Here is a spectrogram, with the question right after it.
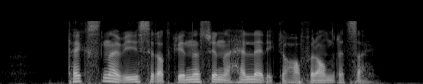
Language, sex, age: Norwegian, male, 19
